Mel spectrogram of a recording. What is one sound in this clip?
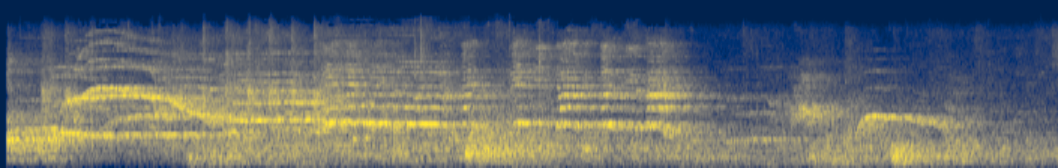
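Music plays through a loudspeaker in a large echoing hall.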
